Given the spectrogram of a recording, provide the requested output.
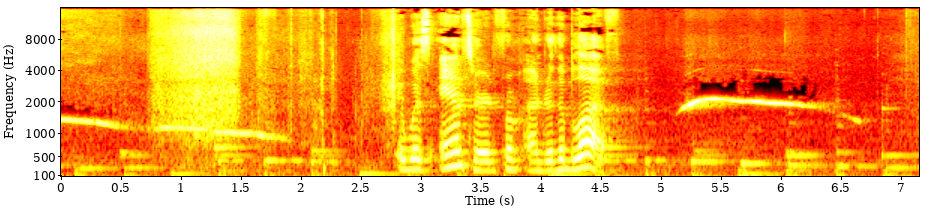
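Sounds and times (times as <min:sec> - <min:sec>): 
clear low human whistle: 0:00.0 - 0:02.0, 0:05.2 - 0:07.0
speech: 0:02.8 - 0:04.7.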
